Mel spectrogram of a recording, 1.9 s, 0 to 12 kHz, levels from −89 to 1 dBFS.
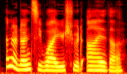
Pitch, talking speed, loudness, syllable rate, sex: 210 Hz, 250 wpm, -15 LUFS, 5.4 syllables/s, female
